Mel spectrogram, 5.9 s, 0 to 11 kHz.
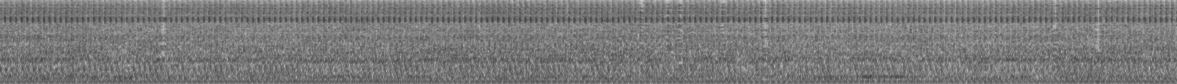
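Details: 1937 Sears Water Witch 2.5hp outboard, 83 years old, revived after about 60 years in a shed: steady drone with constant low hum under load, no misses or knocks, getting warm; normal running.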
